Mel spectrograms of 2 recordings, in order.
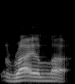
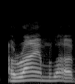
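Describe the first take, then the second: First: The name starts without the 'o' sound. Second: The name begins with an 'o' sound. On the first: The speaker calls it wrong. "He said Ryan Ryan Lob" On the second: The speaker calls it right. "It's Orion Orion Lob"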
